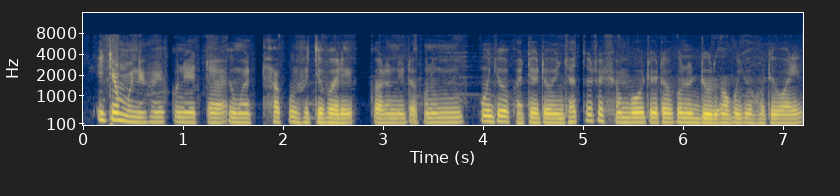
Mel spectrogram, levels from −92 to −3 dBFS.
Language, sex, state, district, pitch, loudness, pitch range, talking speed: Bengali, male, West Bengal, North 24 Parganas, 150 Hz, -17 LUFS, 140-160 Hz, 175 wpm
